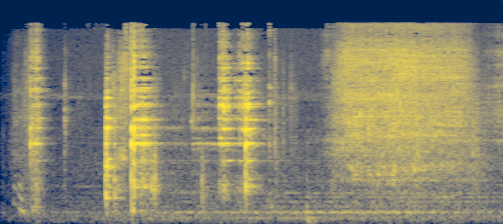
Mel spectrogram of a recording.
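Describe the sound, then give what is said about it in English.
Dishes clink and clatter in a sink as they are washed, with several sharp ceramic knocks over the first few seconds as a plate is put down, followed by a steady hiss of running water near the end. No one speaks. “David approaches and puts down his plate.”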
